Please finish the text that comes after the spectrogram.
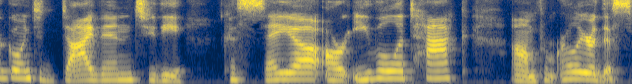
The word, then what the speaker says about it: Kaseya: Kaseya, is that how you say it? So I am putting a stake in the ground. I'm confident in Kaseya.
